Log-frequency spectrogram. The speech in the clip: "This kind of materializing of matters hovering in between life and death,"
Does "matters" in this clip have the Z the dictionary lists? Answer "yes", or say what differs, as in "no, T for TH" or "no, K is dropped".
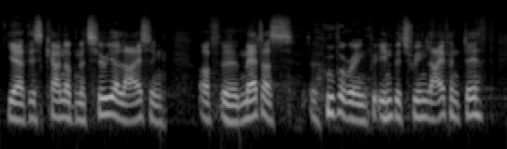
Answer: no, S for Z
